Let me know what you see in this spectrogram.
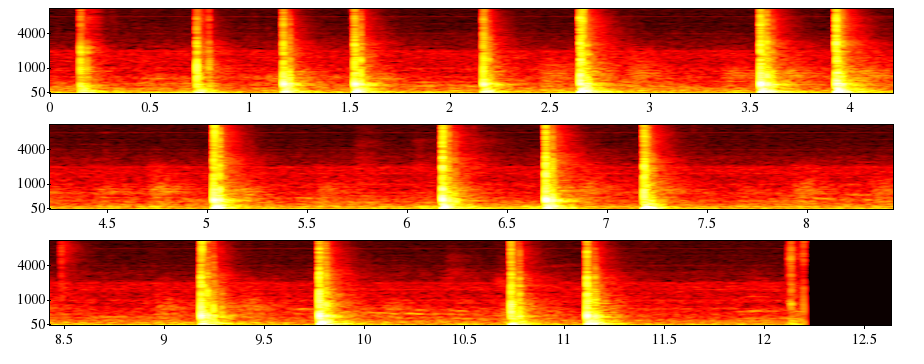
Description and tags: Plastic Hits:Knocking
A plastic knocking sound.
